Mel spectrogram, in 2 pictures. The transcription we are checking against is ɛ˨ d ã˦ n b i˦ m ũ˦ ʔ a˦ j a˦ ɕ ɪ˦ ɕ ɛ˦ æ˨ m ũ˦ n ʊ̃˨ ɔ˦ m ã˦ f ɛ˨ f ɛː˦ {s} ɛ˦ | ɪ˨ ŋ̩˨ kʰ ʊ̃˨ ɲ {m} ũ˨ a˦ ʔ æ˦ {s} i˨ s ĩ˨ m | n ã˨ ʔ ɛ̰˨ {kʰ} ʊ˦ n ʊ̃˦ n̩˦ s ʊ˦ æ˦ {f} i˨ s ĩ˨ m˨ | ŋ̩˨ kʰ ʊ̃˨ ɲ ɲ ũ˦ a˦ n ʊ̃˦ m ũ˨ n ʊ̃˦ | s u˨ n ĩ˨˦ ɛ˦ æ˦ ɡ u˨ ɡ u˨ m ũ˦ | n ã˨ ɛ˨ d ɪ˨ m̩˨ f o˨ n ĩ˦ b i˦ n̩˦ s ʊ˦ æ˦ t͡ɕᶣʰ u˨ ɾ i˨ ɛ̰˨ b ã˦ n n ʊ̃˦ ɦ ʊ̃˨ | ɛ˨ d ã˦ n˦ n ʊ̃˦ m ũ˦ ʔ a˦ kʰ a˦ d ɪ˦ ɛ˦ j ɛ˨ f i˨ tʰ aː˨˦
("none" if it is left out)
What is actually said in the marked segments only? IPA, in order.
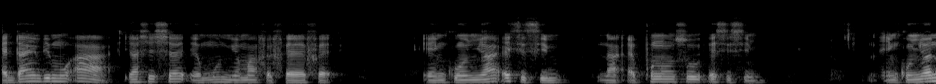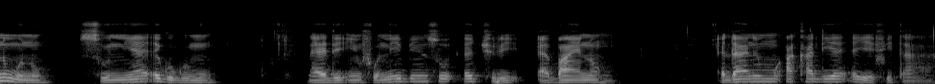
f, ɲ, s, pʰ, s

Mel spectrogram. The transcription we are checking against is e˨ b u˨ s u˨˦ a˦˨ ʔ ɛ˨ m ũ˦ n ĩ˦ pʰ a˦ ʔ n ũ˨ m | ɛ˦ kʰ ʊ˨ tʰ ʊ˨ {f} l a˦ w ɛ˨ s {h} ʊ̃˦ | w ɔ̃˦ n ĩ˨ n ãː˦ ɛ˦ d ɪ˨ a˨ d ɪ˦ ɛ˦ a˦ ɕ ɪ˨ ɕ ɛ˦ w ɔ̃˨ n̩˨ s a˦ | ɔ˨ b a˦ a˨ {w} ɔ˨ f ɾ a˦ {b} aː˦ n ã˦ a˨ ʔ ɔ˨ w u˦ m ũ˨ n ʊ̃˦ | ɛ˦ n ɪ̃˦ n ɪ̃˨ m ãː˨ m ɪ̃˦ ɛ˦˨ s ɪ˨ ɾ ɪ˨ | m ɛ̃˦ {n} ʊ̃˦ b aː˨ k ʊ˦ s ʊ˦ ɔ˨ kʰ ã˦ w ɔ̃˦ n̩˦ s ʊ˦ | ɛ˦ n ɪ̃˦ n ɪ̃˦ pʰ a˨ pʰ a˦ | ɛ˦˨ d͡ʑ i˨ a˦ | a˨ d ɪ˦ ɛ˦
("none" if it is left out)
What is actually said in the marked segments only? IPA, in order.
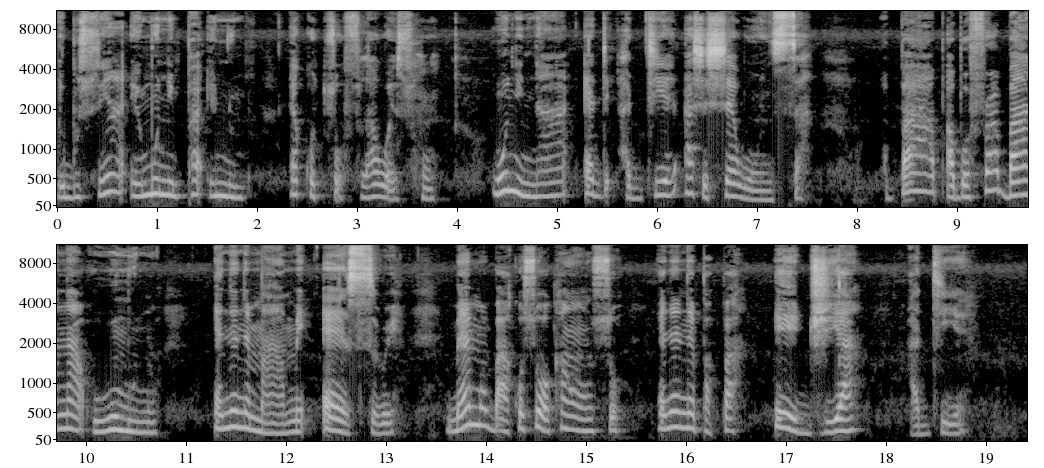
f, h, b, b, m

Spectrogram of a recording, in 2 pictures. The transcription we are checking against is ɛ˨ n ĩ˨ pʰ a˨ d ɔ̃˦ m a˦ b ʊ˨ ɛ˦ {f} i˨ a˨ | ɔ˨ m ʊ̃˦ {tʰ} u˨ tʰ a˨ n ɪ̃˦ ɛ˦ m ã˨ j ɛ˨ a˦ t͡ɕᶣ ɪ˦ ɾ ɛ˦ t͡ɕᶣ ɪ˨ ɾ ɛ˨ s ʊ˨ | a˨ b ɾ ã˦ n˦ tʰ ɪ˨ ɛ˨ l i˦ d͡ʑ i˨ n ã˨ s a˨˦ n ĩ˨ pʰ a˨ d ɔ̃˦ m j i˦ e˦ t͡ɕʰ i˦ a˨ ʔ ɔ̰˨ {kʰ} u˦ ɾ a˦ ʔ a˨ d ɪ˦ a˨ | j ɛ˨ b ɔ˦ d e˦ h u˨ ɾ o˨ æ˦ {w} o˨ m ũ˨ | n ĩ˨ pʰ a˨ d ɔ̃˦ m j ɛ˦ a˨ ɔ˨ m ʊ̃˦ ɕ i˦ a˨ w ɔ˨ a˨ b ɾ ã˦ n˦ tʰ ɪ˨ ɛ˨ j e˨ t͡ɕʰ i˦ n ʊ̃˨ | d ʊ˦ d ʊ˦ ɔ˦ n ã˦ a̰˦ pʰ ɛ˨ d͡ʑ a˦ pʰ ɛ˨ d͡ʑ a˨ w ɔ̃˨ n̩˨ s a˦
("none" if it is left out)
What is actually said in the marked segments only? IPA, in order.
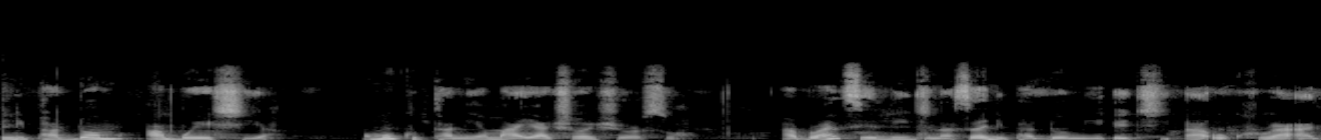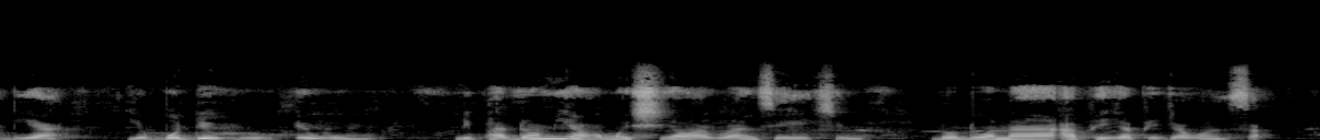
ɕ, kʰ, kʰ, w

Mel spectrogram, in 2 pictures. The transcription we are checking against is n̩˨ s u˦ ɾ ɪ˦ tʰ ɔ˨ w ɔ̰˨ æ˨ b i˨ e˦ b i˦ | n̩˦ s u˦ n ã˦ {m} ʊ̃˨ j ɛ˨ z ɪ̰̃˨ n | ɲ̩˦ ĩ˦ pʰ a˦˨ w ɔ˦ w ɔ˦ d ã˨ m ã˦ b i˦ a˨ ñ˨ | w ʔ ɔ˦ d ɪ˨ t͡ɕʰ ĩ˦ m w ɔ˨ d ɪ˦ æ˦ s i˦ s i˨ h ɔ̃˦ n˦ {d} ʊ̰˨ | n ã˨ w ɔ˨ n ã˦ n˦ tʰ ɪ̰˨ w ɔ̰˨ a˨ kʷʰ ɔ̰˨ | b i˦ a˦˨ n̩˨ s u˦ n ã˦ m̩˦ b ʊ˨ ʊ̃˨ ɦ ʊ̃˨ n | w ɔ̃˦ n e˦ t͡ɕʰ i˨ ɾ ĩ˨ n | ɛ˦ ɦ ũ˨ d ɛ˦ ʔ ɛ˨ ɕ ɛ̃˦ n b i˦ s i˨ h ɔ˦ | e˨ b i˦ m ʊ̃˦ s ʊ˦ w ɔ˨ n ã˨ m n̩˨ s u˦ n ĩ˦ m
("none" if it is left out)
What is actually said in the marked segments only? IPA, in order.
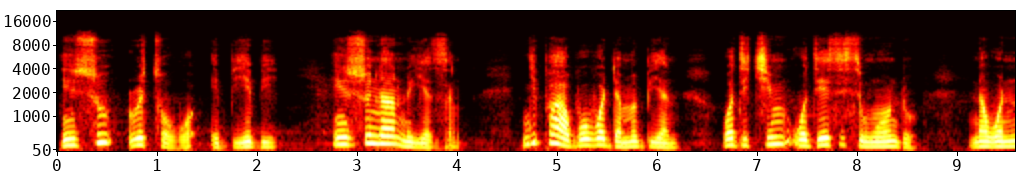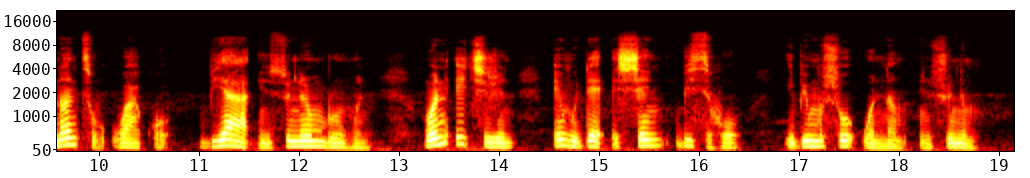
n, d

